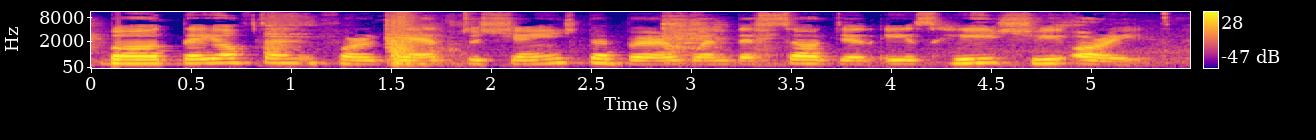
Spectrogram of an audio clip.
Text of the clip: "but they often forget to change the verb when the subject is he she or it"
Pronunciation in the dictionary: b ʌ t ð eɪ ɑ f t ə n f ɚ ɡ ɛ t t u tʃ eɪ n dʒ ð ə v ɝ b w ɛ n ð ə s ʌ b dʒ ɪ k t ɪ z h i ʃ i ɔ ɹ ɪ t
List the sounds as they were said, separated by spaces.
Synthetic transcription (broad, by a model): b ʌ t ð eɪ ɑ f t ə n f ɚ ɡ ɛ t t u tʃ eɪ n dʒ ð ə b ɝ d w ɛ n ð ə s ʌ dʒ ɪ t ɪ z h i ʃ i ɔ ɹ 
